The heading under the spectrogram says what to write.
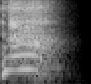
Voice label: Landing, kr; Talisha; kingsraid; voices heroes

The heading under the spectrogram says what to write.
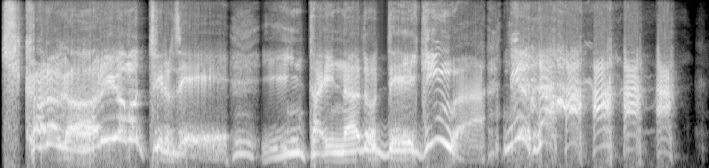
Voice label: vox, jp; Ricardo; kingsraid

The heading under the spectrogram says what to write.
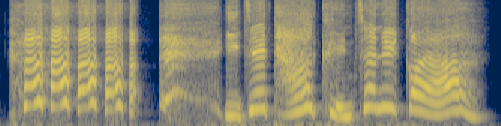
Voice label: vox, kr; Cecilia; kingsraid

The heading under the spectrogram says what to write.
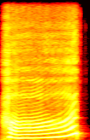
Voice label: Casting, kr; Yuria; kingsraid; voices heroes

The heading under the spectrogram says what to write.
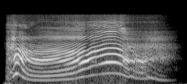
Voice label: Casting, kr; Cecilia; kingsraid

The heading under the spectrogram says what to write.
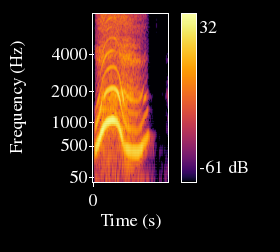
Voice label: Happy; Talisha; kings raid

